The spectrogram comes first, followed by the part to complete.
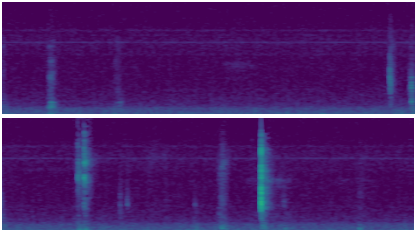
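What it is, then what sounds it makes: Plastic mechanical keyboard. Fingertips rest on and slowly press keys of a backlit mechanical keyboard with black plastic keycaps. Sparse, sharp, bright clicks sound at uneven intervals over a quiet, near-silent background, and each click dies away almost instantly.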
